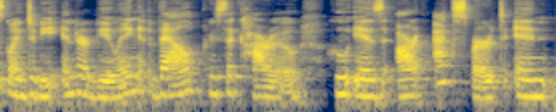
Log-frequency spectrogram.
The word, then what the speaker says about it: Prisecaru: It's pronounced Prisecaru. It's spelled like the word price with an S, Prise, and then car, Car, and then the letter U.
